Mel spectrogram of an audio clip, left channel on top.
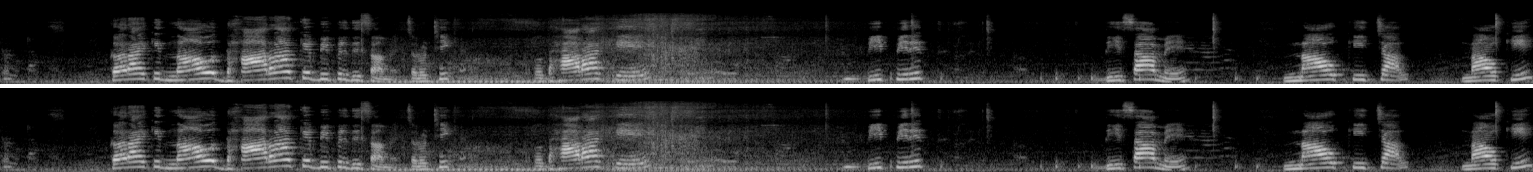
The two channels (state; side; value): identical; both; correlation 1.00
